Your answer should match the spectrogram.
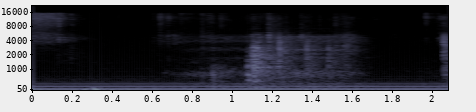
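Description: A steady low electrical hum, with a brief rustle of tarot cards about halfway through as a deck is picked up and handled.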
